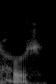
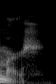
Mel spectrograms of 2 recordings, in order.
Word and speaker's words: Mersh: I said it wrong. I said Hirsch. Mecha Mersh.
